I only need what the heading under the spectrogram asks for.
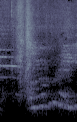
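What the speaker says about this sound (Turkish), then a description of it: "kedisi niye mıyıklıyor?" A house cat meows in a kitchen, one drawn-out, fairly faint cry with a rising-then-falling pitch, heard close and alone against light room noise.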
